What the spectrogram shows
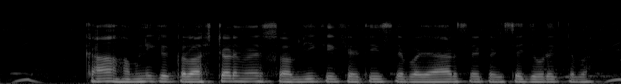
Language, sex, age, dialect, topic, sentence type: Bhojpuri, male, 18-24, Northern, agriculture, question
